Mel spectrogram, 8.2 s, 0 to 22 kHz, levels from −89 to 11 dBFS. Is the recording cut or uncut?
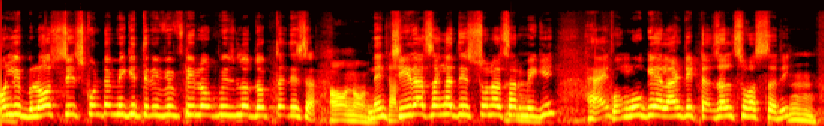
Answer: cut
